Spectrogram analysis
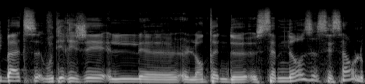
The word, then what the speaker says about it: Semnoz: Rémi Batz, vous dirigez l'antenne de Semnoz, c'est ça? On le prononce comme ça, à côté d'Annecy? Oui, l'étape du Semnoz.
